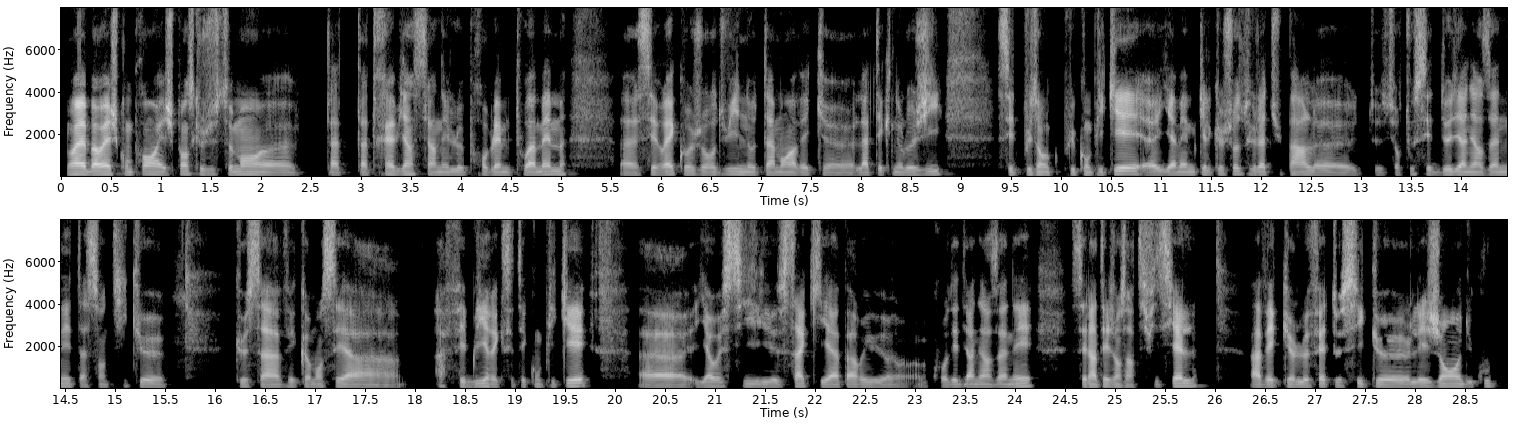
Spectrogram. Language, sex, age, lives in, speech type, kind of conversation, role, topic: French, male, 25-29, France, conversation, advice, advisor, Comment reconstruire la confiance en moi après un échec temporaire, comme une rechute, sans me décourager ?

